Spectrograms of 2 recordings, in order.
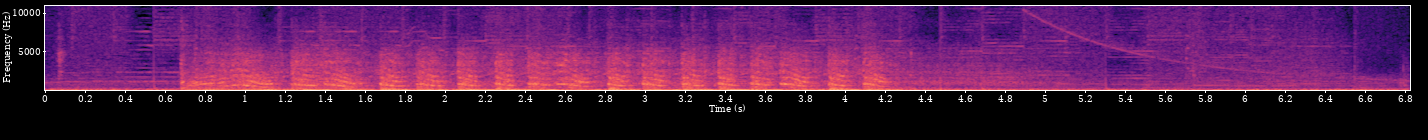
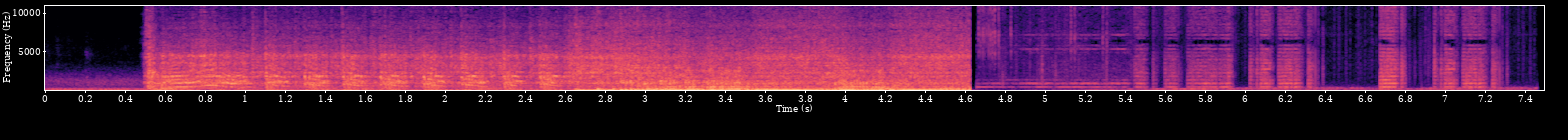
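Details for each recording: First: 1971 Dodge Dart sitting for years, seized motor freed with oil in cylinders, plugs cleaned: even starter cranking about two and a half per second, never catching; no spark because no power reached the coil. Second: 1971 Dodge Dart sitting for years, fresh battery: brief crank, then engine catches and runs loud and fairly steady about four seconds before shutting off.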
